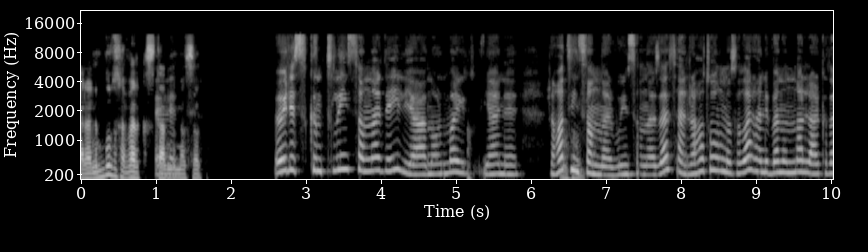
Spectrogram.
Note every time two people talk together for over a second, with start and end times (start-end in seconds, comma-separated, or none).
none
